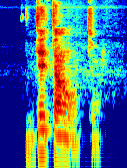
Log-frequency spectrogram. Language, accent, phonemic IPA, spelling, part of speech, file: French, Canada, /de.tɑ̃t/, détentes, noun, LL-Q150 (fra)-détentes.wav
- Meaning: plural of détente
